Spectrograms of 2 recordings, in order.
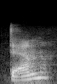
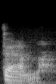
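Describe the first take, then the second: First: It starts with a plain d sound. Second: It starts with a slow th sound. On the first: The speaker calls it wrong. "there's no blockage of air" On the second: The speaker calls it right. "You have to block the air even if it's just for a fraction of a second. So let's go slower"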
